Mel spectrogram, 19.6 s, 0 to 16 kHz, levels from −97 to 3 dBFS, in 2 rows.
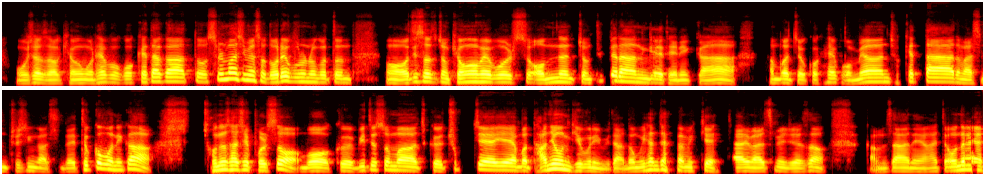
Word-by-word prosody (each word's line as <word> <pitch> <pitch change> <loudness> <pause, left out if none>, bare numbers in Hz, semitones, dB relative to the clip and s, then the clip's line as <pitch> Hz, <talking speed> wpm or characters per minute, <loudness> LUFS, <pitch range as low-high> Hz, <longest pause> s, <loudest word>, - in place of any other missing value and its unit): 오셔서 100 +1 -2
경험을 105 +1 -4
해보고, 115 -3 -4
게다가 145 +3 +2
또 140 -2 -2
술 135 +11 -2
마시면서 200 -9 +2
노래 130 +6 +3
부르는 145 -3 -3
것돈 125 -1 -4 0.4
어 105 -1 +2
어디서도 140 +6 0
좀 125 -3 -3
경험해 135 +3 +4
볼 125 0 +1
수 120 - -8
없는 125 +4 0
좀 110 -2 -5
특별한 150 -7 +2
게 115 - 0
되니까 95 0 -3 0.3
"한번 110 +1 -2
좀 - - -3
꼭 115 - -9
해 125 - -1
보면 135 +7 +1
좋겠다."는 140 +2 +1
말씀 100 +1 -4
주신 100 +3 -10
것 - - -3
같습니다. 95 0 -7
듣고 145 +6 +2
보니까 155 0 +2 0.5
저는 135 +5 +2
사실 140 -1 +2
벌써 115 -2 +3
뭐 105 -1 +3
그 110 -2 -2
미드소마 130 -3 +1
그 110 -2 -3
축제에 135 -3 +3
한번 120 -1 +2
다녀온 165 -3 +4
기분입니다. 105 -8 -3
너무 100 +5 -3
현장감 140 -5 -1
있게 - - -2 0.2
잘 105 +1 +3
말씀해 100 +1 -2
주셔서 95 -1 -3 0.4
감사하네요. 95 -1 -4
하여튼 100 +1 -5
오늘 140 +5 +3
120 Hz, 370 characters per minute, -19 LUFS, 105-140 Hz, 0.5 s, 경험해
